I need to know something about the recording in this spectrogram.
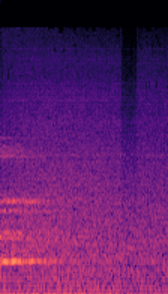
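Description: The fading tail of an electronic glitch track after its beat stops: a single held synth note dies away in the first second, over a rumbling wash of noise that grows steadily quieter.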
